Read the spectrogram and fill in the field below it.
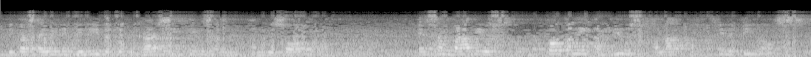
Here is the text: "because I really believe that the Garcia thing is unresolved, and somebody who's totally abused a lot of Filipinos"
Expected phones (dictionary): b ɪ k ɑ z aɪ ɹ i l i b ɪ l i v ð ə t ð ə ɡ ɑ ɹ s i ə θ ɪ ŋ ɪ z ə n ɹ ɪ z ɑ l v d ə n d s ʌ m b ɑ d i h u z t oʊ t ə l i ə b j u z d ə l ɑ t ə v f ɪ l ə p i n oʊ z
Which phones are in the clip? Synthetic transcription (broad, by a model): b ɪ k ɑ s aɪ ɹ i l i b ɪ l i v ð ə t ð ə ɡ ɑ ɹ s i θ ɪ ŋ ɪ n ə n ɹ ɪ s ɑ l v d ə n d s ʌ m b ɑ d i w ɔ s t oʊ t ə l i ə b j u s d ə l ɑ t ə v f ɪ l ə p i n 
